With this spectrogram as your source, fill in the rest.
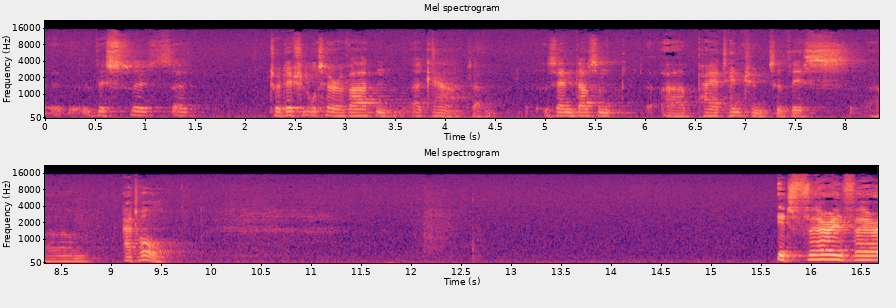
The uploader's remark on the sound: A Thursday night Dharma talk. Delivered at St Paul's in Beaconsfield.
